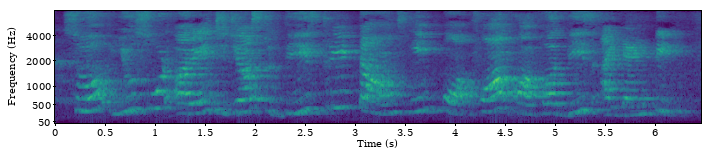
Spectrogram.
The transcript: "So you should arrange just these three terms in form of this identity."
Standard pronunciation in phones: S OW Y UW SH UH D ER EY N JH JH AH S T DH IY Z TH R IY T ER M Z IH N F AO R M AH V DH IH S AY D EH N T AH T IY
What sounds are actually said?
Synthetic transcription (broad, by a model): S OW Y UW S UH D ER EY N JH JH AH S T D IY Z T R IY T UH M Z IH N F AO R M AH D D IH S AY D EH N T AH T IY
